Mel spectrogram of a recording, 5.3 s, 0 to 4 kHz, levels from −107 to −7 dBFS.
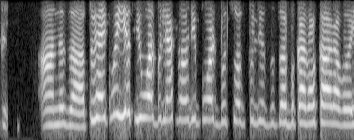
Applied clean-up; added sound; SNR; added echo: none; none; none; none.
